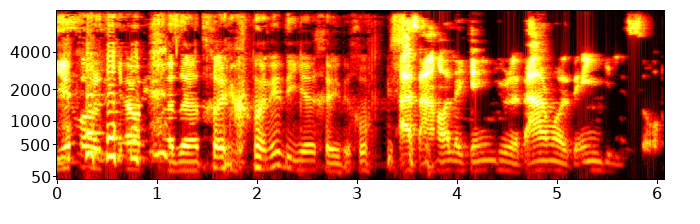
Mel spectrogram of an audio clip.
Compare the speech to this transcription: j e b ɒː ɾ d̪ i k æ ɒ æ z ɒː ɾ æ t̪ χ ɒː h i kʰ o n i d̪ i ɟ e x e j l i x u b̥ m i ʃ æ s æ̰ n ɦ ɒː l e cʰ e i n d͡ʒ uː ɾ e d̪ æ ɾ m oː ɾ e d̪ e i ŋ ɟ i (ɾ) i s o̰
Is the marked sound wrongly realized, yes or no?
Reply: yes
